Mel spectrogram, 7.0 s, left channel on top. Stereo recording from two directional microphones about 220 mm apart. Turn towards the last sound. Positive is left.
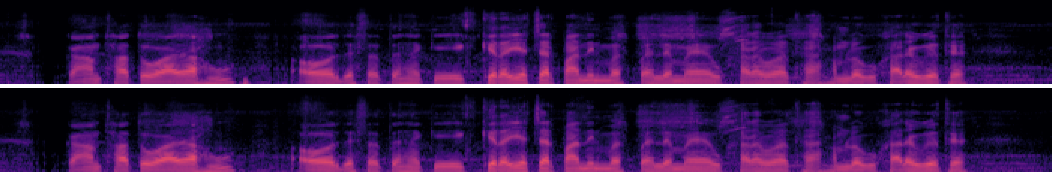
turn(degrees=-5)  # may be behind; listen again after turning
